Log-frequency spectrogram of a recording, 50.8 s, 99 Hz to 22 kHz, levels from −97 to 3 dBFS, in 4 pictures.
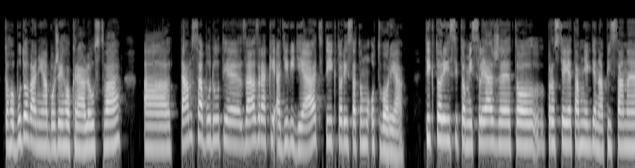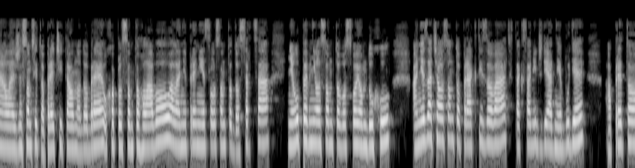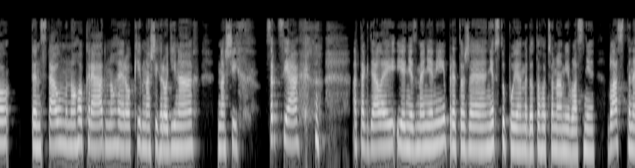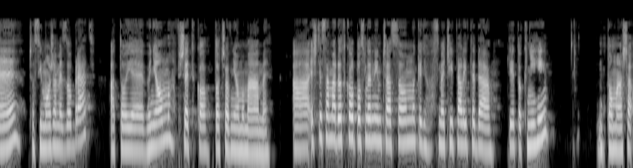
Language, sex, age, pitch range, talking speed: Slovak, female, 30-49, 195-225 Hz, 140 wpm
